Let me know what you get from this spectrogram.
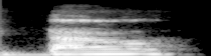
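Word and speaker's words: baobab: And it's u it's called a let let me just spell it. It's B O A B O A. You see baobob?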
